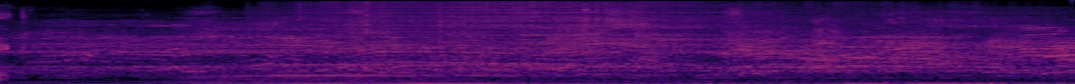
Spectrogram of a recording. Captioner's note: indistinct yelling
